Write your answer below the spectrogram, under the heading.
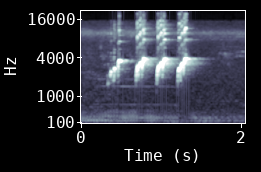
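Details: Four quick, rising whistled chirps from a kutilang emas bulbul, a call used to lure wild birds of its kind toward trapping glue, each note climbing steeply and ending in a brief ringing tone.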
